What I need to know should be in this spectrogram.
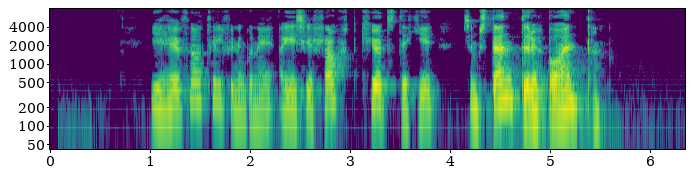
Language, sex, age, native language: Icelandic, female, 40-49, Icelandic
